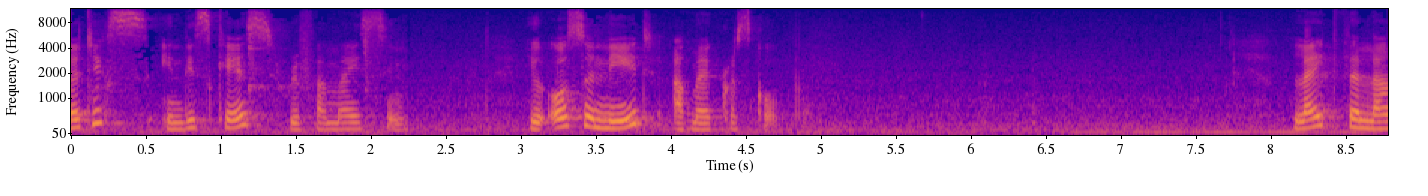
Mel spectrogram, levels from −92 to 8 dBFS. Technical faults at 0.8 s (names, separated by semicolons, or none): none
